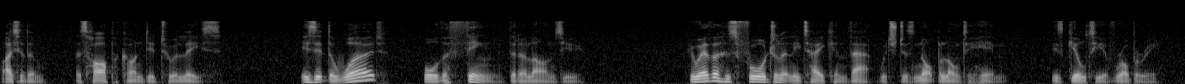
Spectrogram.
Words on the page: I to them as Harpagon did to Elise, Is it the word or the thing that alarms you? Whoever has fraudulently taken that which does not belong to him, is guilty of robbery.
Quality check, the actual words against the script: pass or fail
pass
